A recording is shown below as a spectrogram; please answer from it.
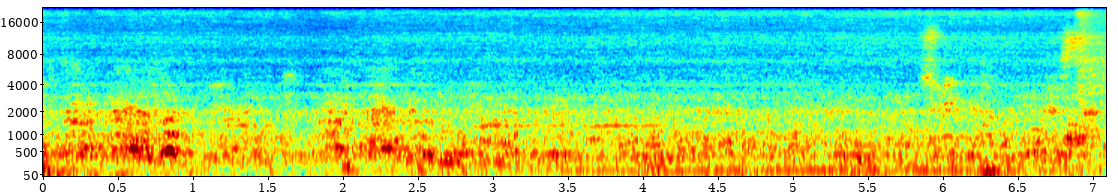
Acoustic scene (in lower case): subway train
